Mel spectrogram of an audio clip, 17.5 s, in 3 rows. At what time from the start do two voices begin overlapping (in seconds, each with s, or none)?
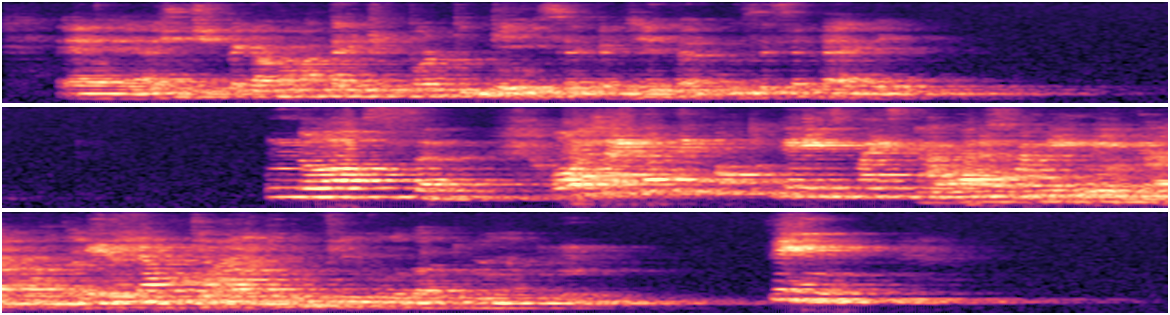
10.4 s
